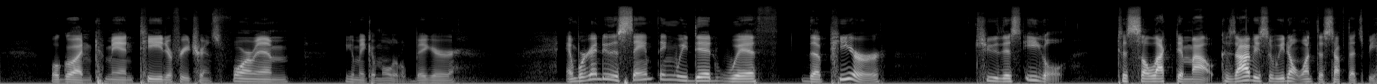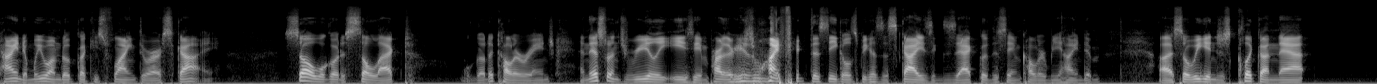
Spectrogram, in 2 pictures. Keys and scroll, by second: 1.3 super+t.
